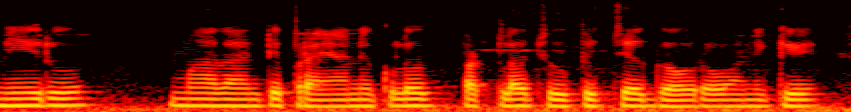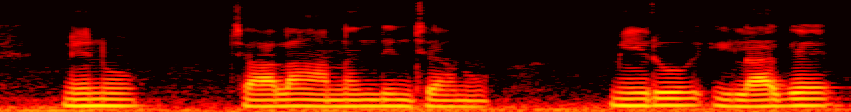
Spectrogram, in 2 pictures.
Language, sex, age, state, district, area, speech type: Telugu, male, 30-45, Andhra Pradesh, Eluru, rural, spontaneous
